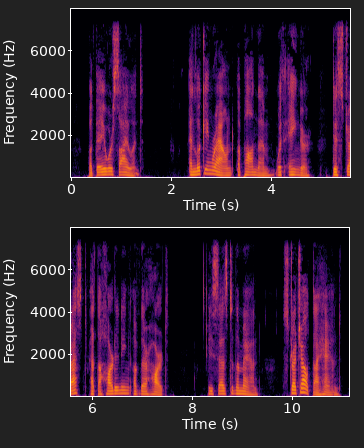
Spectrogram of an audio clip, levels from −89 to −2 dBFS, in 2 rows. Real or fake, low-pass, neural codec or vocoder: real; 7.2 kHz; none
